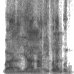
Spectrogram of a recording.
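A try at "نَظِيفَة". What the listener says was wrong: Nazifun. Wahya nazifatun, bukan nahi.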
